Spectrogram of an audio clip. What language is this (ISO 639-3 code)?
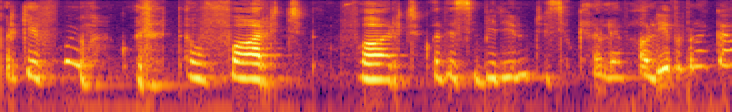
por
